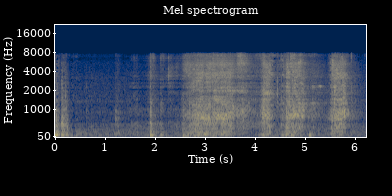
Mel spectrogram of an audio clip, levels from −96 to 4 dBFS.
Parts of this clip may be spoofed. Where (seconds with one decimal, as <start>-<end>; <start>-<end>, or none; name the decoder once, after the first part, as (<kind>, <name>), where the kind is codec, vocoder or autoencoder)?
1.5-4.3 (codec, SNAC)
